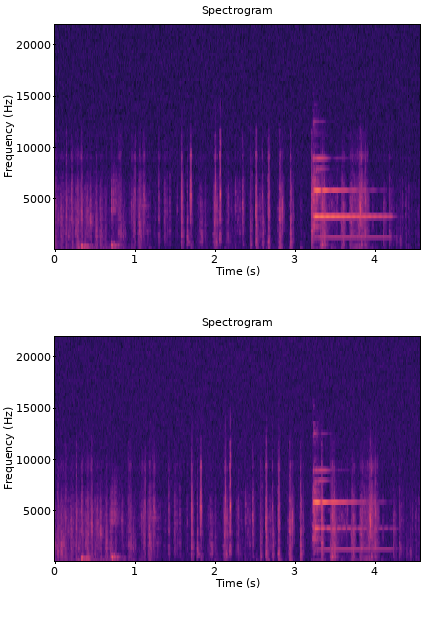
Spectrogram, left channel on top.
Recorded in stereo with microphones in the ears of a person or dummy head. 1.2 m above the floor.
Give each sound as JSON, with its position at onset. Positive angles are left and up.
{"t": 0.3, "sound": "footsteps", "side_deg": 45, "distance_m": 6.0}
{"t": 3.2, "sound": "a bell", "side_deg": 20, "distance_m": 8.5}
